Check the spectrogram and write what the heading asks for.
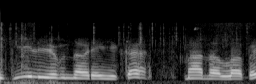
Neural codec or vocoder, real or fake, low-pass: none; real; 7.2 kHz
